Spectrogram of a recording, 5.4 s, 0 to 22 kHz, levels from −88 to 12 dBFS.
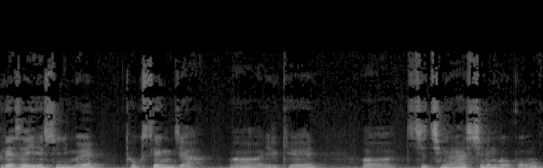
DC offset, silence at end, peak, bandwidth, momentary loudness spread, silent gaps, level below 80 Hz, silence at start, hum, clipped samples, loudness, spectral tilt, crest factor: under 0.1%; 0 s; -14 dBFS; 15.5 kHz; 11 LU; none; -50 dBFS; 0 s; none; under 0.1%; -30 LUFS; -6 dB/octave; 16 dB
